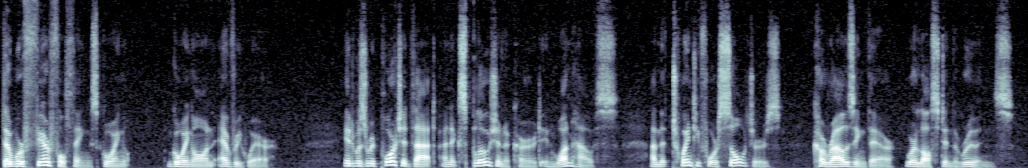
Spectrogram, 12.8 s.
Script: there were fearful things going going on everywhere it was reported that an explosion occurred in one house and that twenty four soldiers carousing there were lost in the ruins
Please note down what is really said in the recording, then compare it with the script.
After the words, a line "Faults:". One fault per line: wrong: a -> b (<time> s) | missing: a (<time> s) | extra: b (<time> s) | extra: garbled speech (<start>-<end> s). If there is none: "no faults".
there were fearful things going going on everywhere it was reported that an explosion occurred in one house and that twenty four soldiers carousing there were lost in the ruins
Faults:
no faults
